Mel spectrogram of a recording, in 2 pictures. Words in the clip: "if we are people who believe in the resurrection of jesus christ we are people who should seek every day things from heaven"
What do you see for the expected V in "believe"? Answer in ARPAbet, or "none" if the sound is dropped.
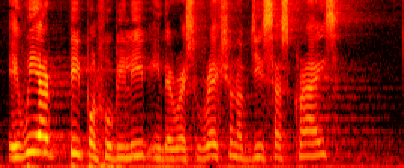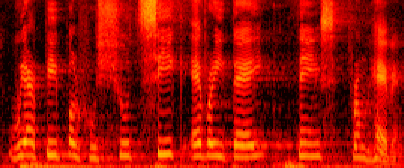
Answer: V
